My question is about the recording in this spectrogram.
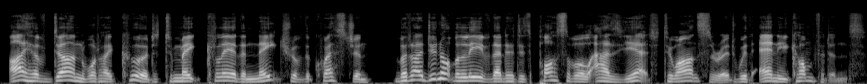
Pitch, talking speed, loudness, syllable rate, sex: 145 Hz, 215 wpm, -20 LUFS, 5.3 syllables/s, male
